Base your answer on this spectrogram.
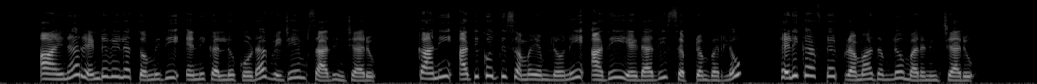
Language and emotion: Telugu, neutral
